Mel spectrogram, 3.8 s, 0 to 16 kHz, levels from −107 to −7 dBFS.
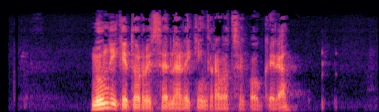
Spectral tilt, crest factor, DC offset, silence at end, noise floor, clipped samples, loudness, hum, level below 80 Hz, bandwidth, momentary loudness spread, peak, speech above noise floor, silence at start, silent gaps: -5 dB/octave; 22 dB; under 0.1%; 0.9 s; -74 dBFS; under 0.1%; -25 LUFS; none; -60 dBFS; 11 kHz; 15 LU; -6 dBFS; 49 dB; 0.9 s; none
